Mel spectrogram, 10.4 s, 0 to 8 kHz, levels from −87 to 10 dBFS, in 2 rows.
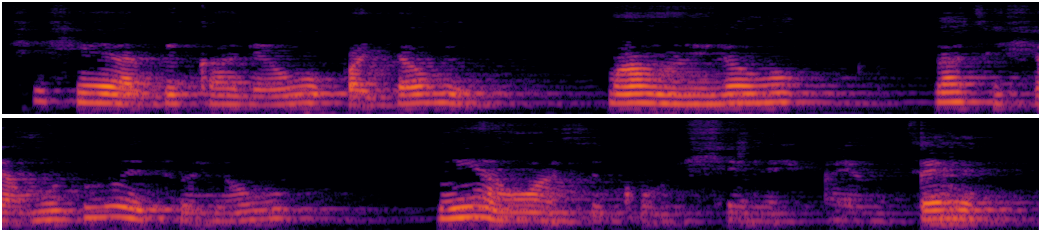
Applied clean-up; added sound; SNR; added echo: none; none; none; reverberation time 0.6 s.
